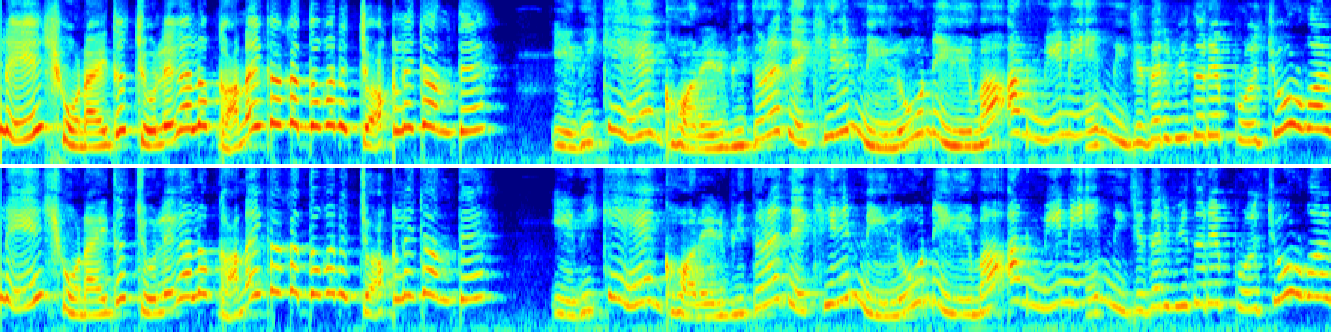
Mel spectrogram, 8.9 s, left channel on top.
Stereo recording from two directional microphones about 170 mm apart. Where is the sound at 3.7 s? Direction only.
45° left (ahead or behind).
